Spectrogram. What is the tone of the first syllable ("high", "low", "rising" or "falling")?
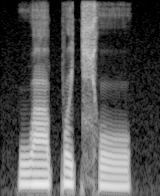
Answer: high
